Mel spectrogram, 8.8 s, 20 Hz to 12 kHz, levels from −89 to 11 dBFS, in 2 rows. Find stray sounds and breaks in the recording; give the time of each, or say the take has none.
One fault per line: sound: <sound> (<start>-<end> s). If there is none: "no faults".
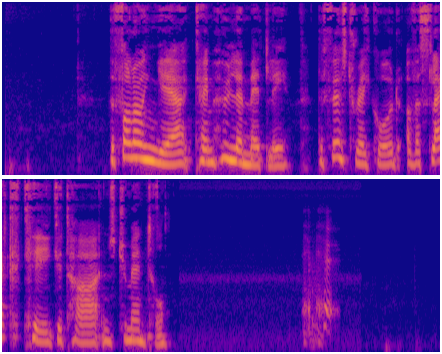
sound: throat clearing (7.4-7.8 s)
